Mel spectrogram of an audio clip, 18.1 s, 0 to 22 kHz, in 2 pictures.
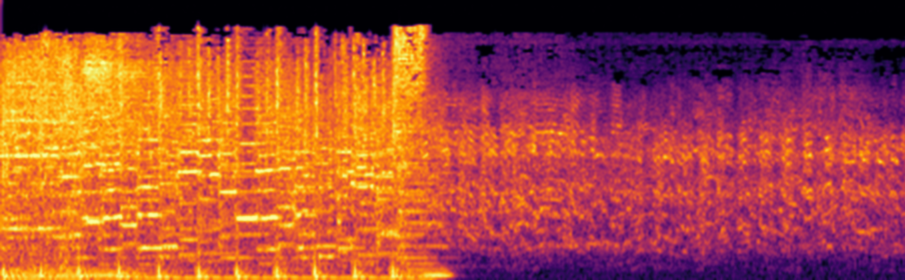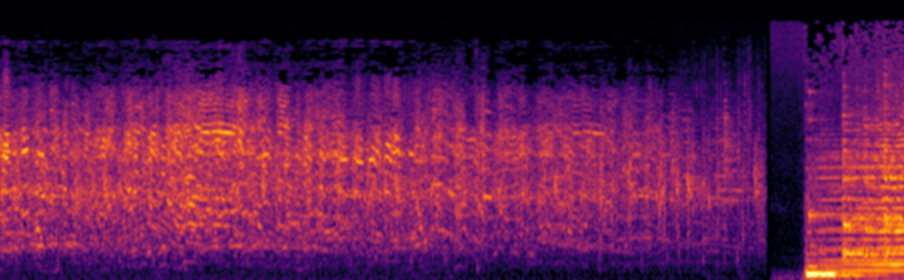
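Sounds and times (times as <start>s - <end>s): snickering laughter: 2.9s - 16.0s.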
